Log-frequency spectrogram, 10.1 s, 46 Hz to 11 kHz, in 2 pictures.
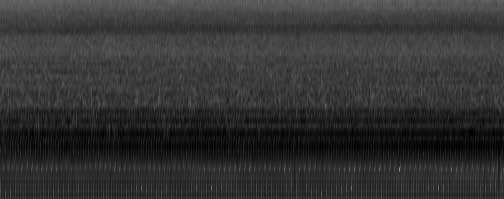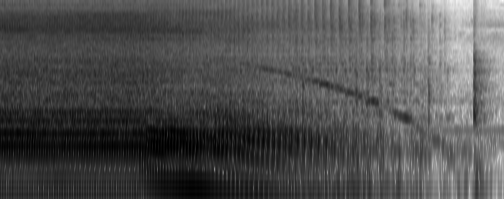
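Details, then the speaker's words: Milbank 2000 generator, a Yamaha clone, choked and run on fuel primed into the cylinder. It hums steadily for about six seconds, then revs sag and it winds down to a stop from fuel starvation; owner suspects old gas or a gummed carb. "okay well it ran until it ran all the fuel out of the cylinder I believe"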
